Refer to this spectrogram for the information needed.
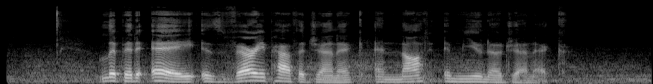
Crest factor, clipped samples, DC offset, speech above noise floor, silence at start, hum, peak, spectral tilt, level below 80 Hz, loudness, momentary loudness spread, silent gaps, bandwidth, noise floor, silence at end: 18 dB; under 0.1%; under 0.1%; 21 dB; 0.05 s; none; -2 dBFS; -6.5 dB/octave; -52 dBFS; -19 LUFS; 23 LU; none; 15.5 kHz; -39 dBFS; 0 s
